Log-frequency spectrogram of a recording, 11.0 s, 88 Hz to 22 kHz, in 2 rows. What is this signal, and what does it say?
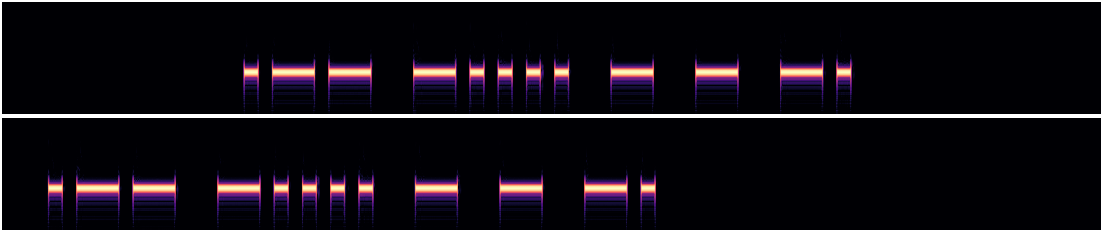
Morse code, heard as a keyed tone, about 17 wpm, 700 Hz. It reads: W6TTN W6TTN
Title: USA Call Signs - 5 Characters - Repeated 2x - 17wpm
